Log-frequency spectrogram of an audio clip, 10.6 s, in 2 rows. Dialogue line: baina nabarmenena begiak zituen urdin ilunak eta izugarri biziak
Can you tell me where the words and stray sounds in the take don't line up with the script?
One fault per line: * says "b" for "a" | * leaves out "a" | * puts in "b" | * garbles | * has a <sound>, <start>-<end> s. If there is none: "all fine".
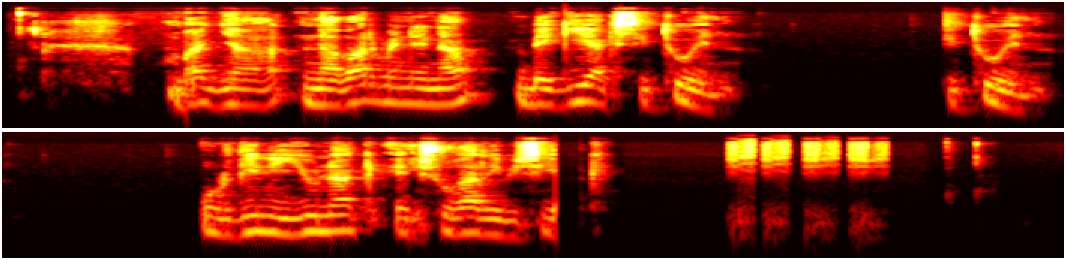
* puts in "zituen"
* leaves out "eta"
* has a dropout, 8.1-8.2 s
* has a laugh, 8.9-9.7 s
